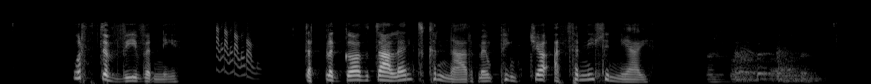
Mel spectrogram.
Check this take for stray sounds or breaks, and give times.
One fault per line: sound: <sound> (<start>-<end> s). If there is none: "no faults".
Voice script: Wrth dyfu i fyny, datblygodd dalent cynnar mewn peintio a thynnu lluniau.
sound: chirp (2.2-2.7 s)
sound: cough (7.1-8.3 s)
